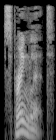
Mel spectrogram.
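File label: "springlet", English, British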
